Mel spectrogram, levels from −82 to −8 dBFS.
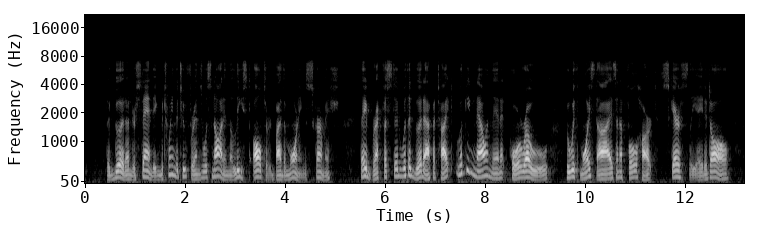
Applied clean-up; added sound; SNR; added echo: none; none; none; none.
